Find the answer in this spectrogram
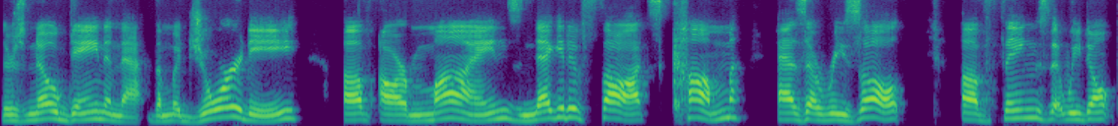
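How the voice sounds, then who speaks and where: A man's voice: a little high, darkish tone, no echo, clean studio sound. A man in his sixties from California, giving an earnest, emphatic motivational training talk to real estate agents, often asking the audience questions. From California, United States.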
